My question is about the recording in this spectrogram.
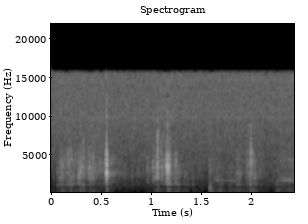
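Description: Faint handling of a wooden jig: a sharp click about half a second in, then a few soft taps and rubs of wood.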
